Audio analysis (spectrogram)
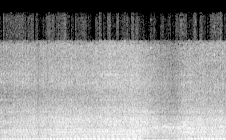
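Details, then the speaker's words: Motorcycle just tuned holds a fairly even note, then drops off throttle with an uneven, spluttery pull, rough from closed to quarter throttle but fine when opened up; owner suspects carburetor needles in the wrong slide position, kept stalling. "Still not right now. It's a bit spluttery. So I think I got the needles in the wrong position on the slide."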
